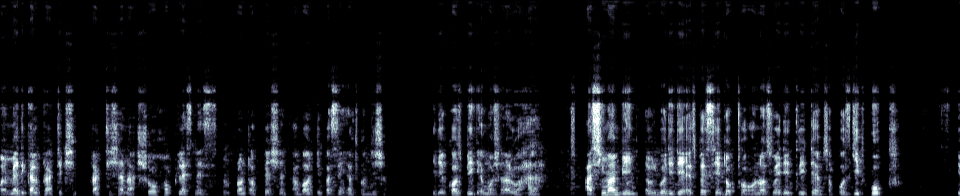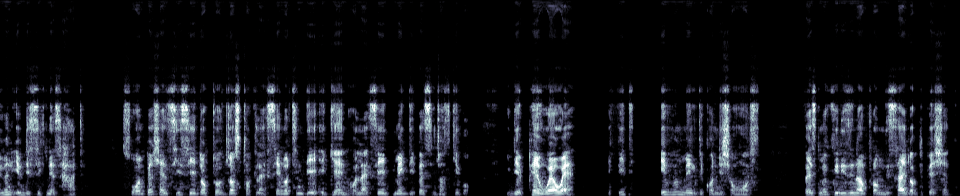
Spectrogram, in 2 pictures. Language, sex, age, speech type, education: Nigerian Pidgin, male, 15-29, spontaneous, tertiary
